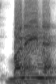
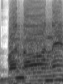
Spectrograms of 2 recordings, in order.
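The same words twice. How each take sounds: First: "बनेना" with an 'ei' glide in the middle; American pronunciation. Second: "बनाना" with a long open 'aa' in the middle; wrong pronunciation. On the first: ("बनेना", बीच में 'एइ' की ध्वनि) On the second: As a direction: show "बनाना" as the version to avoid, broad 'aa'. ("बनाना", बीच में लंबा 'आ') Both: Shown as a demonstration. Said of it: "बनाना नहीं".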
